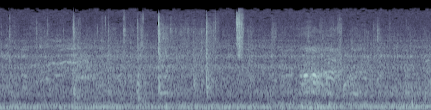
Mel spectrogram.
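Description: Soccer-field ambience: distant shouts from players and spectators, with scattered sharp taps of footsteps and ball contacts, over a steady low hum. The voices grow louder about three seconds in.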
